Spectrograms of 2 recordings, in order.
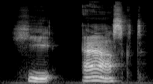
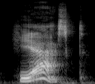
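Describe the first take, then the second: First: The words are separated with no Y sound. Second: A small Y sound joins the words. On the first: "Instead of saying" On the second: "you can connect them with a small Y sound"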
